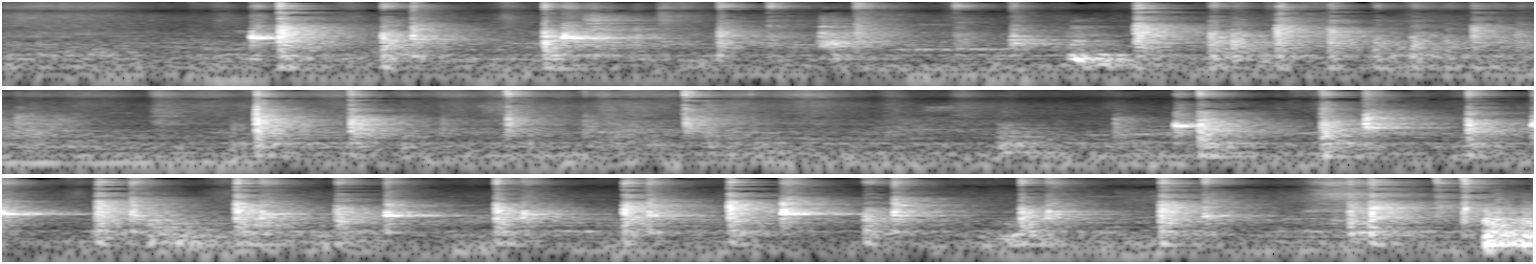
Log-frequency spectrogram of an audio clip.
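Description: Table tennis ball clicking off bats and bouncing on a wooden board table, first in short rallies with pauses, then in a longer rally of about two hits a second through the second half. Some hits leave a brief ring.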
